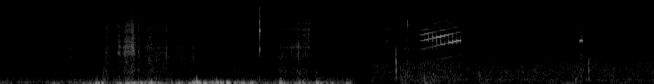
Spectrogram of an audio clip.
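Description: Handling noise and rustling with scattered clicks as the wire of a dipole antenna is shortened with cutters, followed about four seconds in by a short rising squeak and, near the end, a brief high beep.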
